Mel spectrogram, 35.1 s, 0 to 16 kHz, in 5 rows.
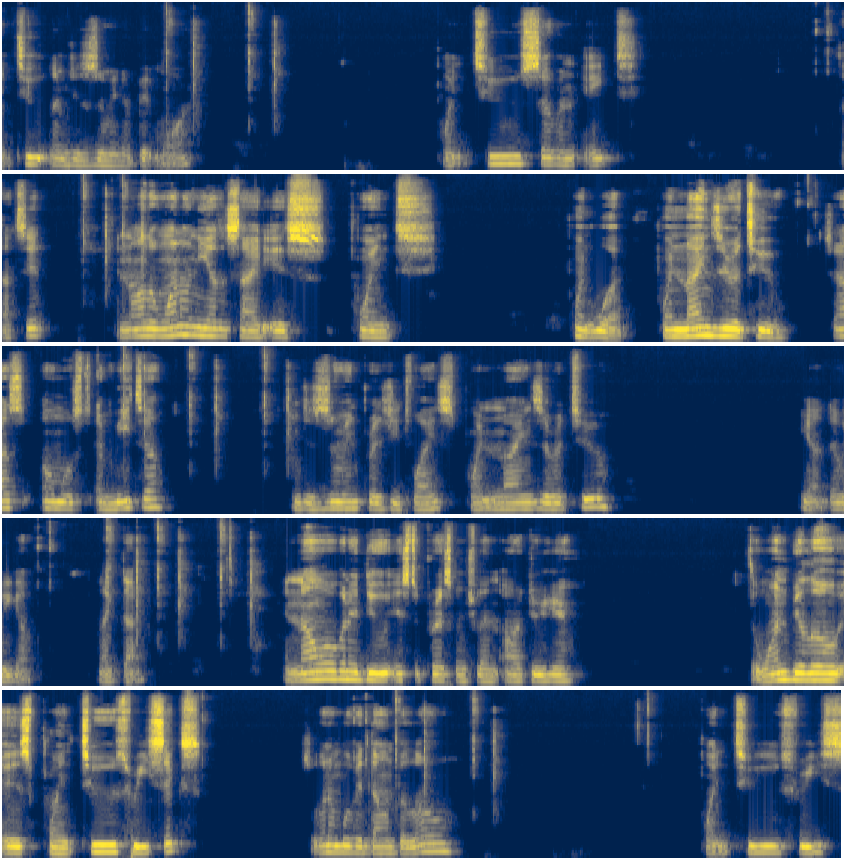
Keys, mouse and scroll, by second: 0.2 KP_Decimal, 1.3-1.7 scroll up 1, 2.0-2.4 scroll up 1, 2.5 g, 6.5 shift+click, 6.7 scroll down 1, 7.9 scroll up 1, 12.9 ctrl+r, 14.5 shift+click, 15.0-15.3 scroll up 1, 15.5-15.8 shift+scroll up 1, 16.3 g, 21.1 shift+click, 21.3-21.6 scroll down 1, 22.3 scroll down 2, 22.8-23.4 scroll up 2, 23.4-24.1 scroll up 1, 24.1-26.3 scroll up 1, 26.3 ctrl+r, 30.7 click, 31.3-31.6 scroll up 2, 31.9-32.3 scroll up 1, 32.3 g.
